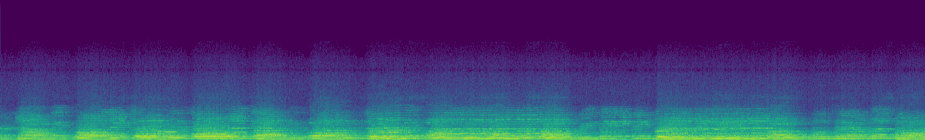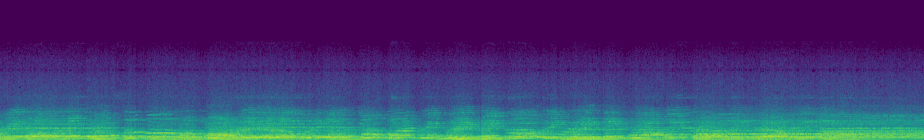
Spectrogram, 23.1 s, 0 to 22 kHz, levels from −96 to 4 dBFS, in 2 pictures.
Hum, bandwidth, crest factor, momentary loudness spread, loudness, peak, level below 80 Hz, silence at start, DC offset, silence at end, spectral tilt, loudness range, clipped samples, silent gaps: none; 7.8 kHz; 10 dB; 5 LU; -15 LUFS; -4 dBFS; -36 dBFS; 0 s; under 0.1%; 0 s; -8 dB/octave; 2 LU; under 0.1%; none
